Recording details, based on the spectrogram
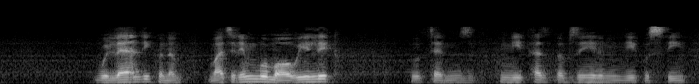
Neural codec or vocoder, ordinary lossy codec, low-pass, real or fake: codec, 16 kHz, 0.2 kbps, FocalCodec; MP3, 24 kbps; 7.2 kHz; fake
